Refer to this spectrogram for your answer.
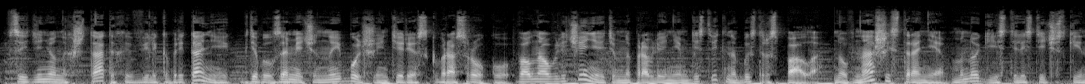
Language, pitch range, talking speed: Russian, 95-125 Hz, 145 wpm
